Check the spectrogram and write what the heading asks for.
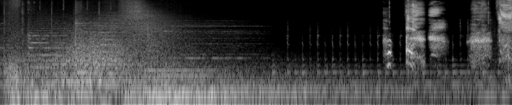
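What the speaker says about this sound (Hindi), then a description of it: "बहुत छींके मार रही हो।" A woman sneezing several times in quick succession, loud and close, following a fading ringing, droning background.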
